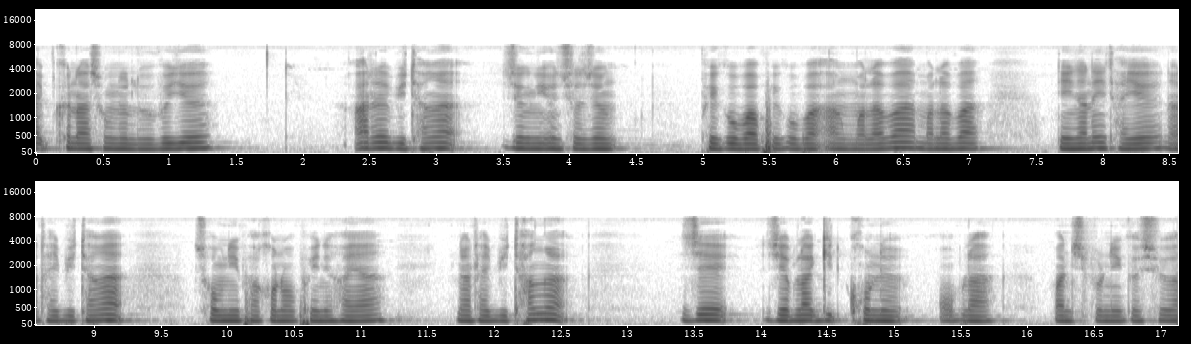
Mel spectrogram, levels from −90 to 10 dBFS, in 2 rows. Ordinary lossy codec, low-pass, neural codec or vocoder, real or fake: none; none; none; real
